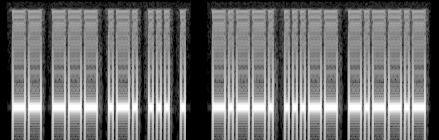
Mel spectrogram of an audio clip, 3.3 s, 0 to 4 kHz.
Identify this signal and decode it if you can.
Morse code, heard as a keyed tone, about 40 wpm, 550 Hz. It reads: MORSE <KN>3)
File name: Files Web tls / Morse on9fv / morse40kps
